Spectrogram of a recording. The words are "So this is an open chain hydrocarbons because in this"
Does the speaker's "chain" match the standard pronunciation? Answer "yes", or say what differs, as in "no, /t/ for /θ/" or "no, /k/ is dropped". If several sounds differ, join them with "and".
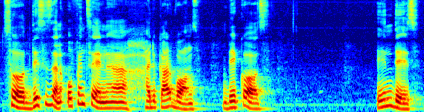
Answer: no, /s/ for /tʃ/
